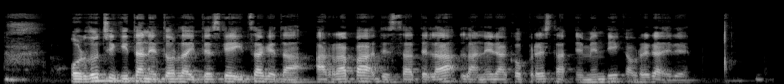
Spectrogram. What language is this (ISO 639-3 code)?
eus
